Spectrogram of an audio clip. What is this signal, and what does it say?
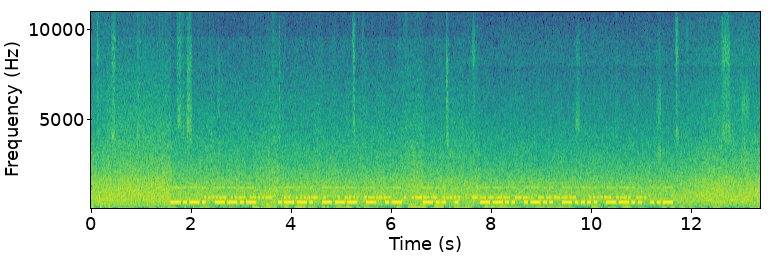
Morse code, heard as two keyed tones, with radio static, a narrow filter and speech in English. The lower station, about 19 wpm, 410 Hz: CQ POTA DE ZL6ZU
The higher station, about 31 wpm, 670 Hz: 4UX I4E EHJ EJ5 0G0 4RN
